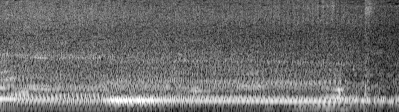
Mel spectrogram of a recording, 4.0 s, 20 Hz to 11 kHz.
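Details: Yamaha R1, carbureted, off road about 5 years, running on starting fluid: catches and runs briefly at wavering uneven speed, never settling; owner suspects ignition issue, possibly tired coils or leads; carbs leaking and need rebuild. Rough running.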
